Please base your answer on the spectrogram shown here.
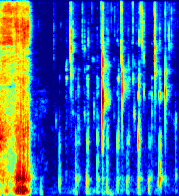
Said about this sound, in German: Ja, Pudding, was für einer? Warte, ich esse mal einen.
